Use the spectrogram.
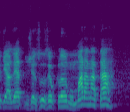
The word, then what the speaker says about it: Maranatá: E agora do aramaico dialeto de Jesus eu clamo: Maranatá! Maranatá ou Maranata, como dizem nossos irmãos separados, os evangélicos ou protestantes. Católicos colocam a tônica na última sílaba, protestantes na penúltima.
